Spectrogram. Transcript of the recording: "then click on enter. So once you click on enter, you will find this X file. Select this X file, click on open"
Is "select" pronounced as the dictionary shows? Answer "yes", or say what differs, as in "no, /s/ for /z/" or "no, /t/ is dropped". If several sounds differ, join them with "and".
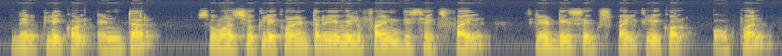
no, /k/ is dropped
